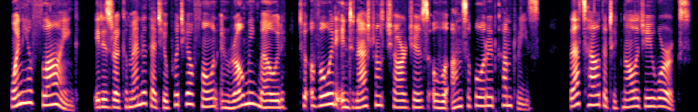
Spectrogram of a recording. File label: english indian e-learning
